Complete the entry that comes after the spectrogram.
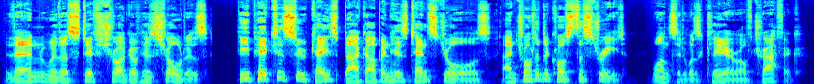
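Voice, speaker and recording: Expressive male storyteller, lively pitch. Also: moderate pace, few pauses. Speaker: fan fiction reader, narrator. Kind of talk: scripted story narration, audiobook reading. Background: background music.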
